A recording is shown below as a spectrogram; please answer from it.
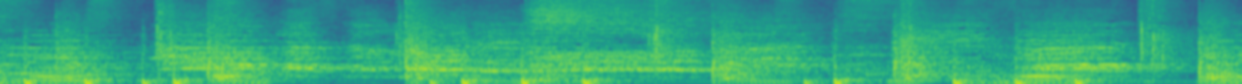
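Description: Gospel choir singing over a steady, regular beat.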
